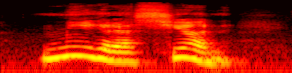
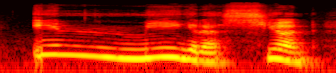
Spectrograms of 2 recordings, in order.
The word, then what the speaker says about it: inmigración: Muita atenção aqui, ó, vou te pedir para olhar aqui para mim um pouquinho na pronúncia dessa palavra, inmigración, inmigración. Sua língua vai ali no céu da boca para depois vir o migración. Então, inmigración.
